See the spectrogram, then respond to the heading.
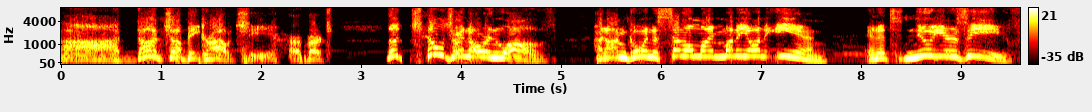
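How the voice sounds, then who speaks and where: Projecting loudly over faint background music, a man uses a put-on character voice pitched extremely high and speaks at a fairly slow pace. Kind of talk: vintage radio drama performance. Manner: hearty, jovial.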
